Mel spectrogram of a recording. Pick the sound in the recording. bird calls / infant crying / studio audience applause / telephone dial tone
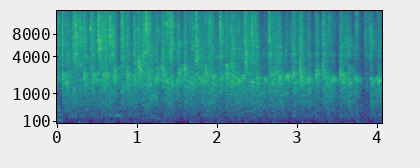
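studio audience applause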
